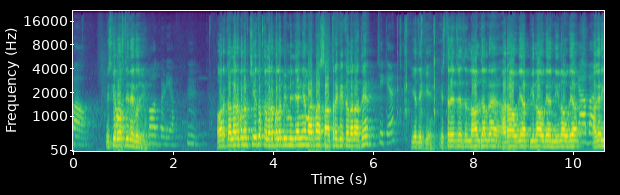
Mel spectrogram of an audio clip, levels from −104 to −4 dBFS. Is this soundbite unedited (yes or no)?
yes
